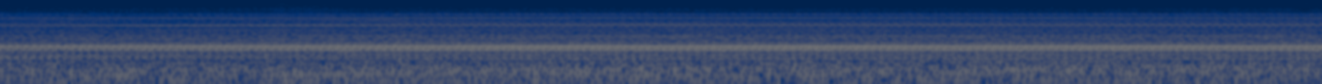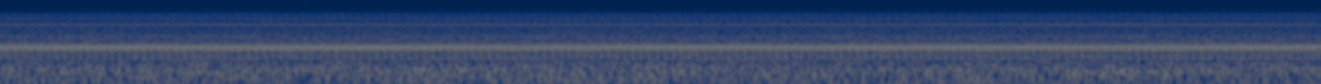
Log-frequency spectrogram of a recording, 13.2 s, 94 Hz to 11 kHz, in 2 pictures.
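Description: DCC sound decoder in a model of Bulleid diesel 10201 playing its recorded diesel engine sound through the model's small speaker after the F1 ignition and start-up function: a steady engine drone with a high, even tone in it, the locomotive standing.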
